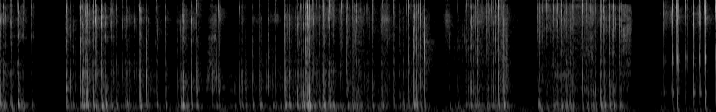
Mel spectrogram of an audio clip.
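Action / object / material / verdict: scrape / pearls / pearl / none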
